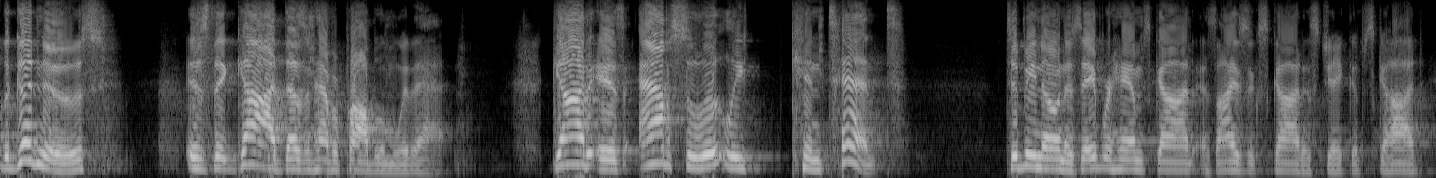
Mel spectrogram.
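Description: Conversational American pastor, slightly high male voice. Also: expressive, takes it slowly, bright, forceful tone. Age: middle-aged. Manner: conversational, plain-spoken. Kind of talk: sermon with prayer and personal anecdotes.

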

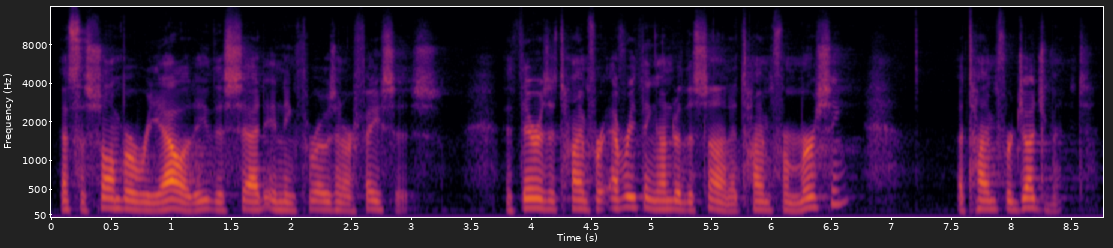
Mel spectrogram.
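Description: Guy preaching a sermon, kinda high voice, earnest and punchy, long echo like a big church. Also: fairly even intonation, normal speed, a bit bright. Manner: earnest, emphatic preaching with rhetorical questions. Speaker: pastor.

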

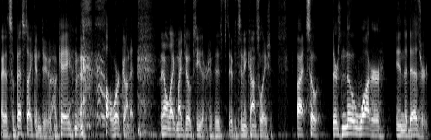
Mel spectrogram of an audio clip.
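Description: A man's voice: fairly low pitch, fairly quick. A man preaching a sermon in a conversational way, asking the congregation questions and tossing in corny jokes. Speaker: pastor.

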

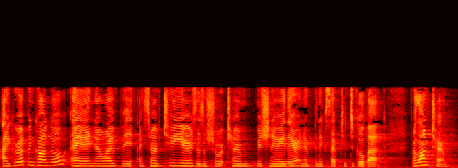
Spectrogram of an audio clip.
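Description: A woman's voice: on the high side, fairly even intonation, brisk, muffled recording. A young woman interpreting into English for a guest in a church, slightly hesitant with fillers. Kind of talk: consecutive interpreting. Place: church sanctuary.

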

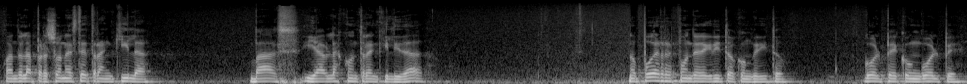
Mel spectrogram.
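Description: A middle-aged man preaching a sermon in an animated way, acting out the voices he quotes. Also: medium pitch, a little slow, pauses often, slight background noise.

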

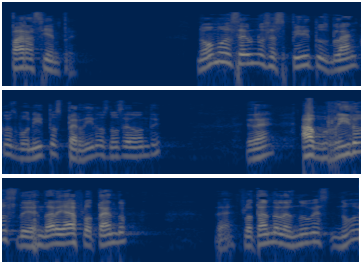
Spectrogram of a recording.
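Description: A middle-aged male pastor preaches to his congregation, folksy and joking as he calls on them by name. His voice sits a little on the high side for a man. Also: a little mellow. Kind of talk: sermon.

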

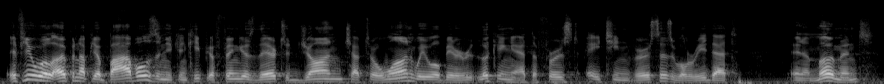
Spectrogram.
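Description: The middle-aged South African pastor, a visitor to this church, preaches in a mid-range, slightly mellow voice. Earnest and filler-heavy, he reads scripture slowly, stressing the words.

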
